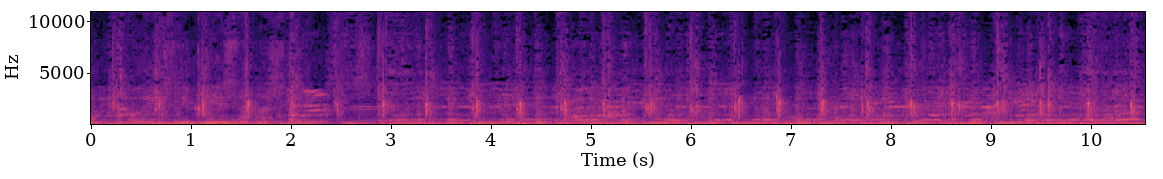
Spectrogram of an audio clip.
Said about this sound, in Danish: Det kunne faktisk også se ud, som om det var en eller anden form for fest. Det er altså en rask barnedåb, som vi lige kigger ind til her. Men der bliver danset rigtig meget, og nu bliver der klappet.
